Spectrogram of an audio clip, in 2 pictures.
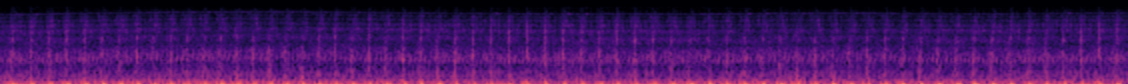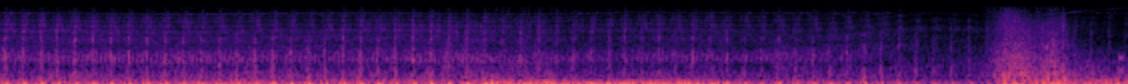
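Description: A helicopter's rotor thumps rapidly and steadily overhead.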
